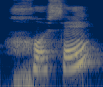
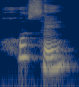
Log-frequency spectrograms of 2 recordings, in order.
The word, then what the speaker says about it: José: You have the way of pronouncing with a deep sound with your throat, which is Juan, José, Jesús, Jorge.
